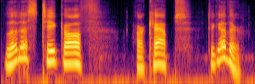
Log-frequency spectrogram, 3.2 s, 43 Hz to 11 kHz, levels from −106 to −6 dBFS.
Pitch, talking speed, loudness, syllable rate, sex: 175 Hz, 130 wpm, -17 LUFS, 3.6 syllables/s, male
